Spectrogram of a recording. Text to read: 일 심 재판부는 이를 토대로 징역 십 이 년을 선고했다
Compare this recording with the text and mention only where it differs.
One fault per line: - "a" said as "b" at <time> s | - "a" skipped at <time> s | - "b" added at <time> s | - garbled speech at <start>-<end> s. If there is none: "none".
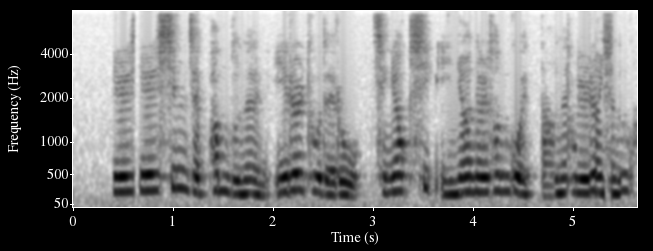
- "일" added at 0.7 s
- garbled speech at 4.8-5.6 s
